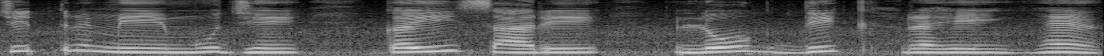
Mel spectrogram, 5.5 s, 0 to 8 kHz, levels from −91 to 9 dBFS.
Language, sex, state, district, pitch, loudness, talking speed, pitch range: Hindi, female, Madhya Pradesh, Katni, 210 Hz, -16 LUFS, 100 wpm, 200-230 Hz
